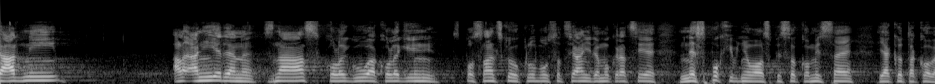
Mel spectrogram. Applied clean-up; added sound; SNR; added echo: none; none; none; none.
